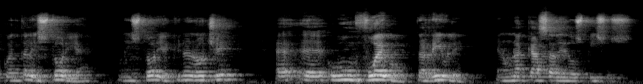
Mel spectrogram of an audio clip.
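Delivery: normal talking voice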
